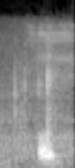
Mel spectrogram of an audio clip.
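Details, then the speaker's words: Cat snoring nearby: one soft, low snorting breath against quiet room noise. Brief, harmless snore. "can he can you hear my cat snoring over there I wondered what the noise was and he's actually in the morning that's funny"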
